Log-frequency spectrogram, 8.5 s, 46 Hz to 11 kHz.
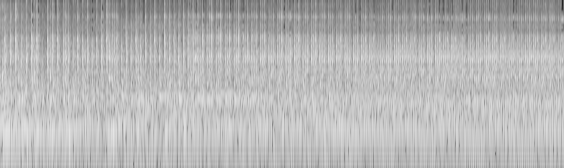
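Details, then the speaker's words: Kubota diesel tractor in the open by the highway in wind, about -30°C after a -40°C night: glowed once 20-30 seconds, reluctant start, then steady rough clatter running evenly, normal cold start. "So as you can see, just glowed it once there for about 20-30 seconds, fired up. It definitely did not want to go."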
